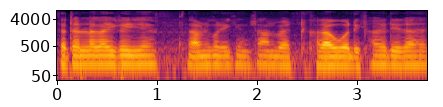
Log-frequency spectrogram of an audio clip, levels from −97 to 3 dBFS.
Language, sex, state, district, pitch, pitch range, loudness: Hindi, male, Madhya Pradesh, Umaria, 115 Hz, 110-120 Hz, -20 LUFS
